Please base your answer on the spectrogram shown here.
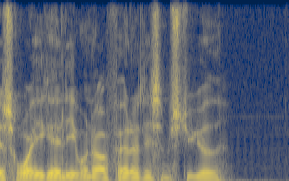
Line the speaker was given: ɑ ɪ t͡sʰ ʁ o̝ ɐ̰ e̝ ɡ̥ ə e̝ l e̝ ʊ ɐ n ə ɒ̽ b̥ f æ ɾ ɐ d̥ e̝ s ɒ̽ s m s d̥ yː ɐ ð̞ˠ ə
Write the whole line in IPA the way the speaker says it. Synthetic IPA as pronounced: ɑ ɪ t͡sʰ ʁ o̝ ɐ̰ e̝ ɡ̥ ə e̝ l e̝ ʊ ɐ n ə ɒ̽ b̥ f æ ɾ ɐ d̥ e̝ s ɒ̽ m s d̥ yː ɐ ð̞ˠ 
